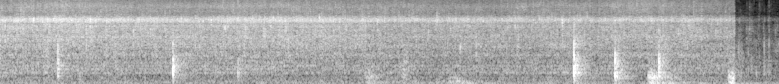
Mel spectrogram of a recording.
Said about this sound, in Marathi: हा गरम मसाला आणि मीठ हे हलवून द्यायचं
